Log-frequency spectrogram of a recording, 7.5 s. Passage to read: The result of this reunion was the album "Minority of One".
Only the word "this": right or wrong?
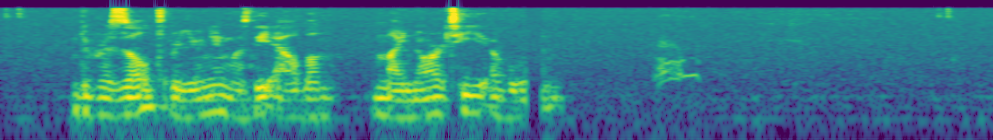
wrong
